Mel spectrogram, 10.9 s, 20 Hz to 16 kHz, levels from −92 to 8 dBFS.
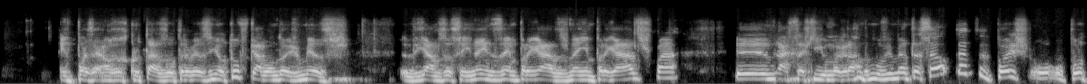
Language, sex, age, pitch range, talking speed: Portuguese, male, 60-79, 140-175 Hz, 155 wpm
